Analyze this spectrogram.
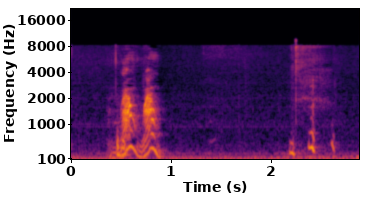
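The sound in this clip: A dog barks twice in quick succession, fairly loud, then after a pause gives a few shorter, softer yips.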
